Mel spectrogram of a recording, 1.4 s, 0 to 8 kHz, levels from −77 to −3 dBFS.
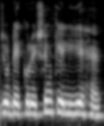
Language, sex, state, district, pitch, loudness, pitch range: Hindi, female, Bihar, Bhagalpur, 205 Hz, -15 LUFS, 195-215 Hz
